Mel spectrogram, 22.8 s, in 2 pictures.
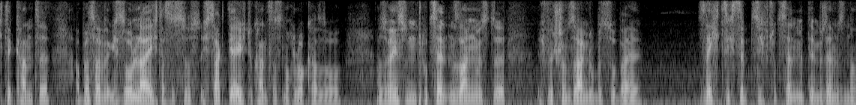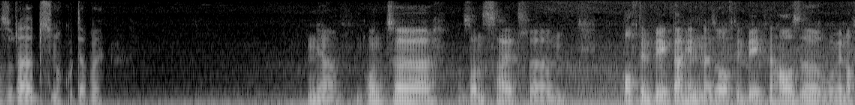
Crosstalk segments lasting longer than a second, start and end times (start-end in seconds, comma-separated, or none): none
